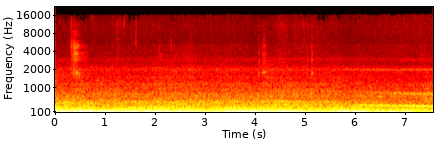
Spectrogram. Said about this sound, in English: The train is beneath our feet. So that's the overground line that I was talking about that goes through there now. It used to be the East London line. That's exactly right, yeah. And on this big canvas here... Oh, here's another train.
